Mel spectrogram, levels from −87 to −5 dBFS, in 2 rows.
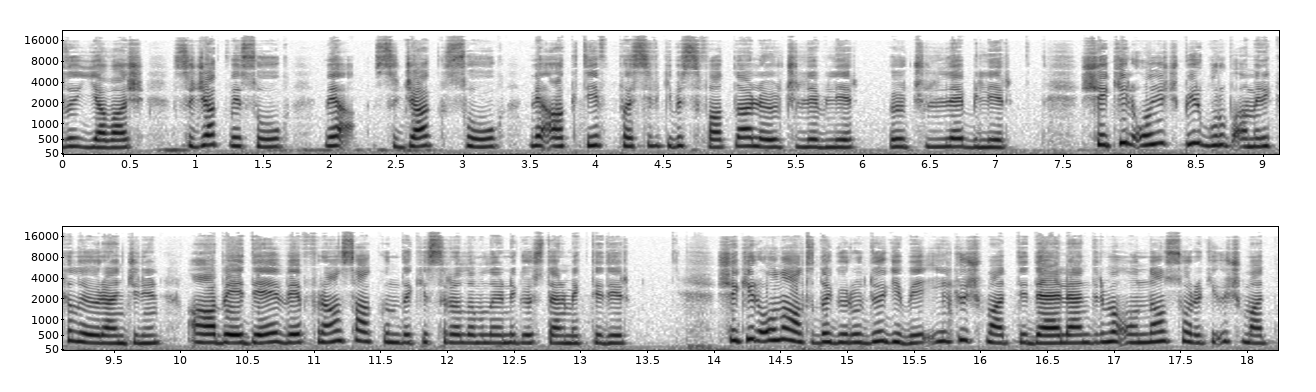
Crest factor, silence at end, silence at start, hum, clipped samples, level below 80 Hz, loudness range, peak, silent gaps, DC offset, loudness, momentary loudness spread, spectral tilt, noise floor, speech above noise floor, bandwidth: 12 dB; 0.1 s; 0 s; none; under 0.1%; -46 dBFS; 3 LU; -6 dBFS; none; under 0.1%; -17 LUFS; 7 LU; -3 dB/octave; -38 dBFS; 21 dB; 19 kHz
